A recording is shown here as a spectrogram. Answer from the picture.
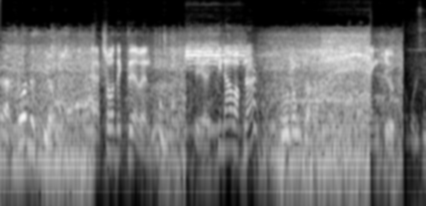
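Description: Busy street noise, with a motor vehicle passing close under several overlapping voices talking. The noise cuts off abruptly near the end.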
